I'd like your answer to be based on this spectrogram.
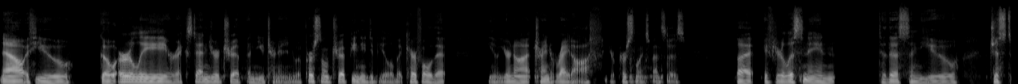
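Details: Adult man speaking; normal voice.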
